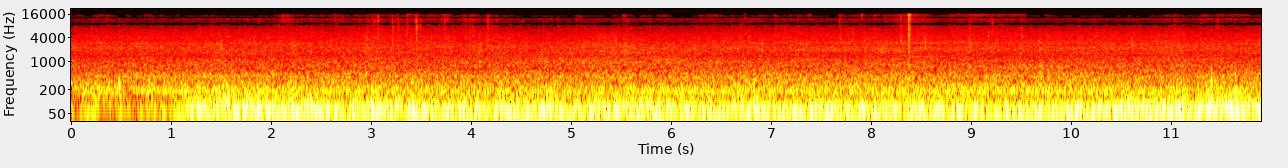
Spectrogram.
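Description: Deep, steady rumble of the lake freighter Lee A. Tregurtha passing close by as her hull pushes through the canal ice. It swells up over the first second and then holds even.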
